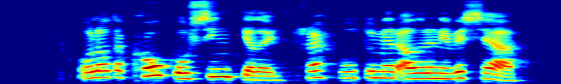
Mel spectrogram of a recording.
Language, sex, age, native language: Icelandic, female, 30-39, Icelandic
